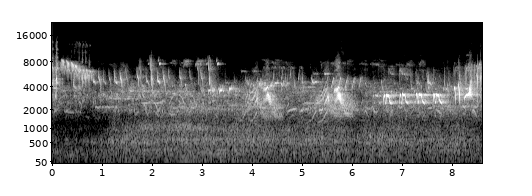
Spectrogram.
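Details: Early morning birdsong in May, city park in Rheine, 2011, four-track recording mixed to stereo: softer, more distant chorus of chirps and trills over a steady background hiss, with a few clear whistled notes toward the end.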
